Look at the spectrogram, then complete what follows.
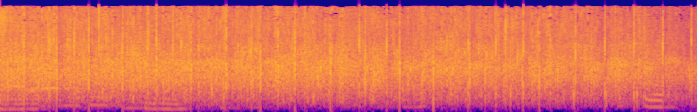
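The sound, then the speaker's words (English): An audience at a panel event with journalists on stage applauds loudly and steadily, a dense wash of many hands clapping that carries on for several seconds, with a few voices calling out over it before it eases slightly at the end. “I don't know, that deserves a round of applause more than the journalists on the stage.”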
